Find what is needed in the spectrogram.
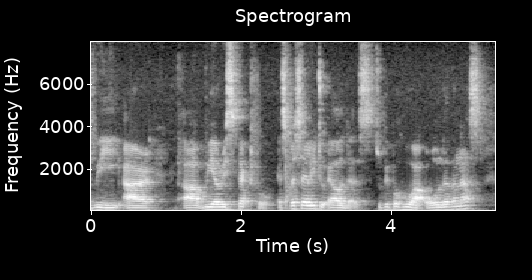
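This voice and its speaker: A man speaks at a fairly quick pace in a medium pitch with a dark, mellow tone and ordinary pitch variation, with audible room echo. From Kenya. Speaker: travel vlogger. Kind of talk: casual explainer vlog. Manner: halting, many fillers and self-corrections.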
